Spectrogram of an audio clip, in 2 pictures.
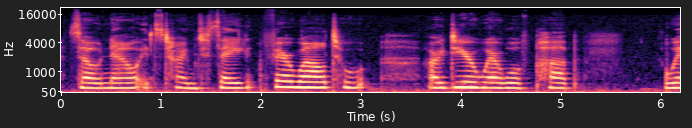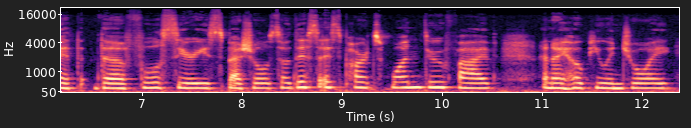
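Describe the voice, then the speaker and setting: Female ASMR channel host, fairly high voice, unhurried soft announcement read. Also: flat delivery.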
